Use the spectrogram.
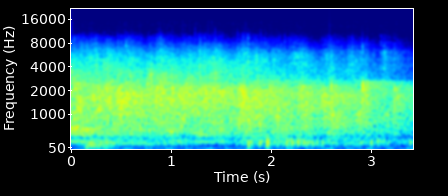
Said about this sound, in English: Let's give her a massive round of applause.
